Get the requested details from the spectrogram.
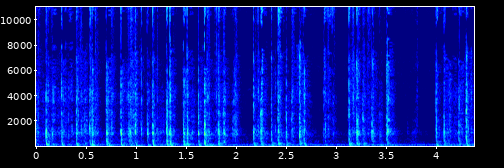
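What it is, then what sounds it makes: Foam roller, molded polyethylene foam. Long nails tap and scratch quickly along the textured surface of a solid black molded polyethylene foam roller lying across a lap. The result is a rapid run of dry, muffled clicks with a dull low thud under each and short scratchy scrapes between them. The taps stop almost instantly with no ring.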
